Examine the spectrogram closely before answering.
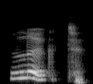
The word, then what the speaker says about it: looked: Instead, looked. The ed sounds like a t, like really strong, looked. But listened ends with a d sound, less strong than looked.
